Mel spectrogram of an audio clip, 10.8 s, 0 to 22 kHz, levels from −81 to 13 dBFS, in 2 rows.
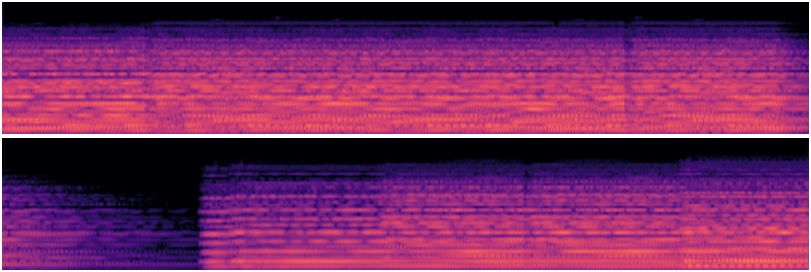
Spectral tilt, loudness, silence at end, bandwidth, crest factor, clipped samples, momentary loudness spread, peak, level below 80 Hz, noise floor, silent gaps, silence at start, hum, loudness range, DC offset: -4.5 dB/octave; -17 LUFS; 0 s; 12 kHz; 14 dB; under 0.1%; 8 LU; -4 dBFS; -46 dBFS; -53 dBFS; none; 0 s; none; 8 LU; under 0.1%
